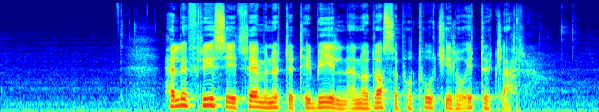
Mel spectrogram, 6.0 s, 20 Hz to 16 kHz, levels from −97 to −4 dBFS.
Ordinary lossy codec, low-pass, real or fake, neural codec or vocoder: none; 14.4 kHz; real; none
